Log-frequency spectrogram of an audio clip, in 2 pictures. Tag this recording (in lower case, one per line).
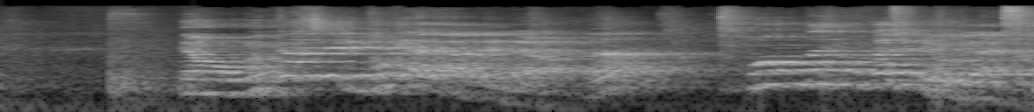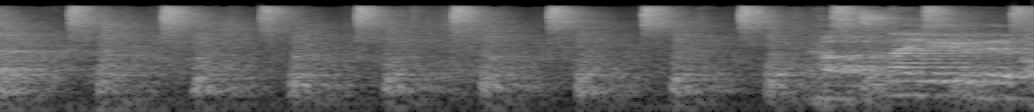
rope skipping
